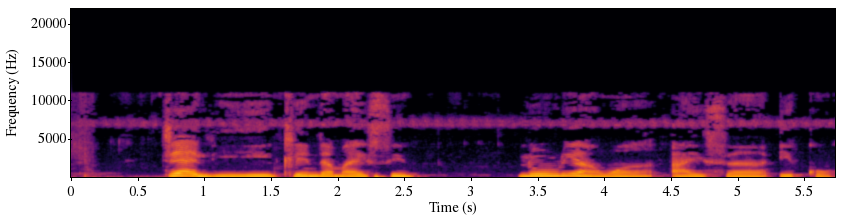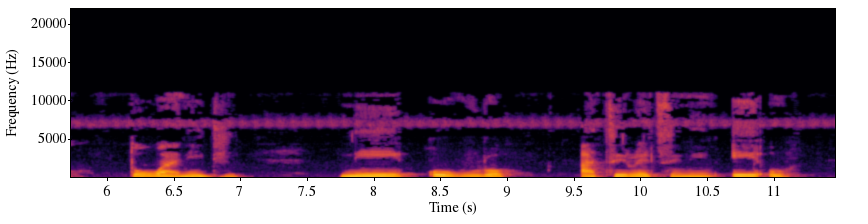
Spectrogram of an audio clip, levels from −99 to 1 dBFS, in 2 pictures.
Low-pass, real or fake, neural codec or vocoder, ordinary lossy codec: 14.4 kHz; real; none; MP3, 48 kbps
